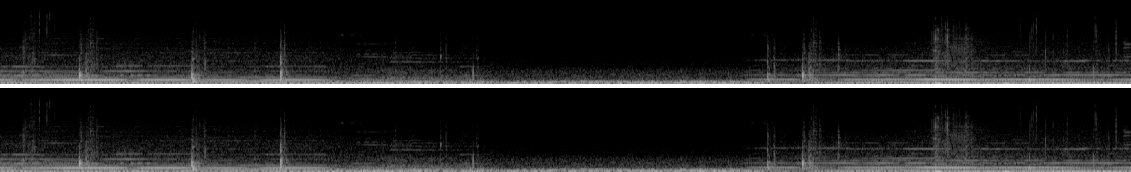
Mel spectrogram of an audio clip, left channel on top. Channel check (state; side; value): identical; both; correlation 1.00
